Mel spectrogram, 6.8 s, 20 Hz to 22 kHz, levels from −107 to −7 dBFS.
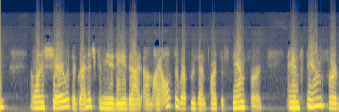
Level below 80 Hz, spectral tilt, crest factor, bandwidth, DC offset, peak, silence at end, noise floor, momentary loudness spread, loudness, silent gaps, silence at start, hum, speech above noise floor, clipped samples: -46 dBFS; -7.5 dB/octave; 10 dB; 9.6 kHz; under 0.1%; 0 dBFS; 0 s; -40 dBFS; 8 LU; -10 LUFS; none; 0 s; none; 32 dB; 1%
